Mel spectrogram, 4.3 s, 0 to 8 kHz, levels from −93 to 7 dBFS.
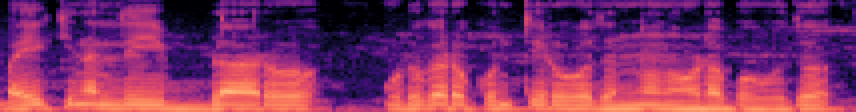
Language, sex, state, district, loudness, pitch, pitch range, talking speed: Kannada, male, Karnataka, Bangalore, -16 LUFS, 110 Hz, 105-110 Hz, 85 wpm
